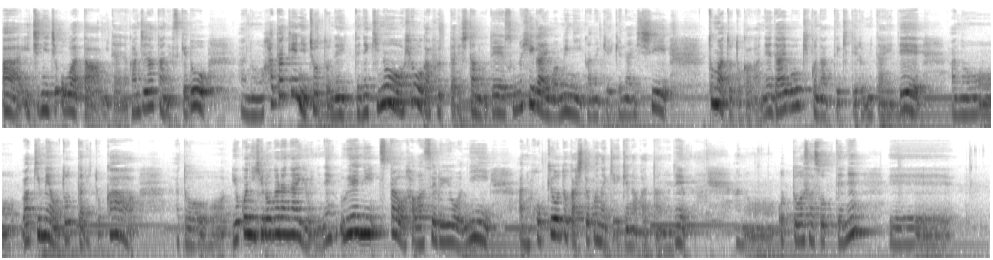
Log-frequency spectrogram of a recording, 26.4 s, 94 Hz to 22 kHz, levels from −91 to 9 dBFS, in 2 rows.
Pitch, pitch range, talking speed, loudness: 225 Hz, 175-275 Hz, 355 characters per minute, -22 LUFS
